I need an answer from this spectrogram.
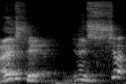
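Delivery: high-pitched, loud angry swearing, spat out.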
